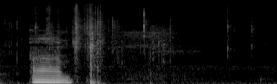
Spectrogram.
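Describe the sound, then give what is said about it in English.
Plastic wrapper of a booster card pack being opened, with a few sharp crinkles and small crackling clicks following a brief vocal sound. “I'll open that one. And inside of the package is actually another package of the actual card pack, the booster pack.”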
